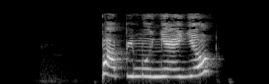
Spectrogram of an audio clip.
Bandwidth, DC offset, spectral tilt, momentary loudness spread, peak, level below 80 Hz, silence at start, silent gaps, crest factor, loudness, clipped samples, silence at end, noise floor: 11.5 kHz; under 0.1%; 0 dB/octave; 5 LU; 0 dBFS; -70 dBFS; 1 s; none; 16 dB; -13 LUFS; under 0.1%; 0.55 s; -63 dBFS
